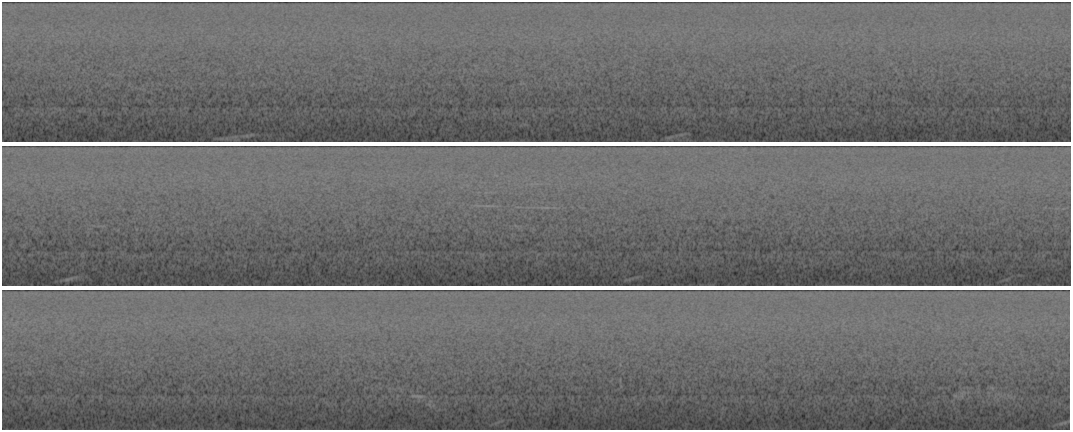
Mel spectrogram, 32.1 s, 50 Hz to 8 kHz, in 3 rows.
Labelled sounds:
15.4	15.7	humpback whale, 2.1 to 2.2 kHz
16.0	16.2	humpback whale, 2.0 to 2.1 kHz

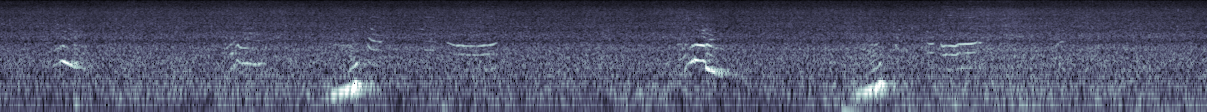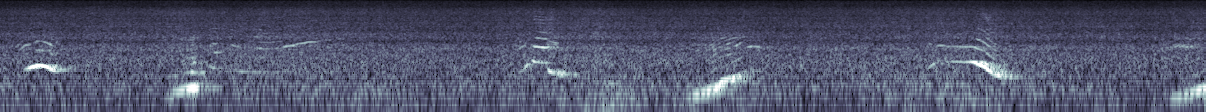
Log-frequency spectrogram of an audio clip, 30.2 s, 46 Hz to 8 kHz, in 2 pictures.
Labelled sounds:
5.6	6.3	humpback whale, 0.88 to 1.2 kHz
8.6	9.0	humpback whale, 0.81 to 1.1 kHz
11.7	12.3	humpback whale, 0.81 to 1.2 kHz
15.5	15.8	humpback whale, 0.97 to 1.2 kHz
18.6	19.3	humpback whale, 0.88 to 1.3 kHz
21.7	22.0	humpback whale, 0.81 to 1.1 kHz
26.8	27.5	humpback whale, 0.78 to 1.0 kHz

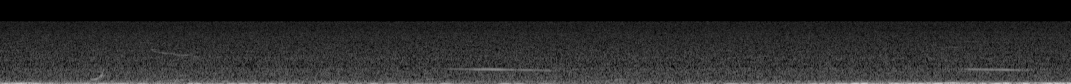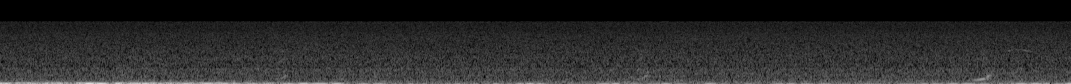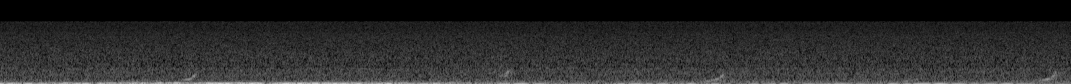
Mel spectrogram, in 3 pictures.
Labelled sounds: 1.5	1.9	humpback whale, 1.4 to 2.0 kHz

